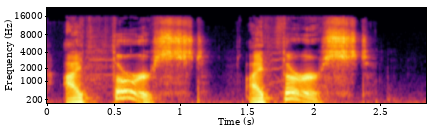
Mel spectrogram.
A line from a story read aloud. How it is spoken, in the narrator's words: he cried out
